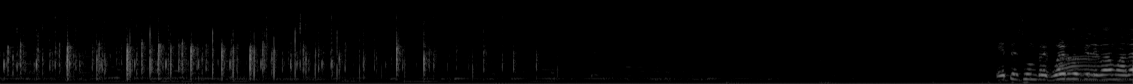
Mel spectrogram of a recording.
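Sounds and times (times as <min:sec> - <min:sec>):
audience applause: 0:00.0 - 0:05.4
speech: 0:10.1 - 0:11.3.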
